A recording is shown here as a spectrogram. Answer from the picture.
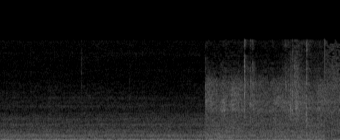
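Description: Low, fluttering rumble of a moving vehicle heard from inside: road and engine noise, with a higher hiss joining about two and a half seconds in.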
